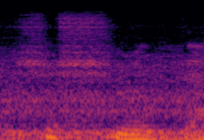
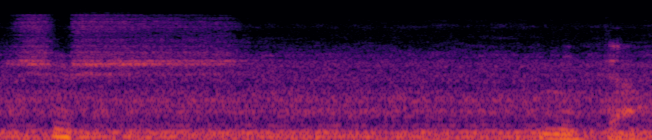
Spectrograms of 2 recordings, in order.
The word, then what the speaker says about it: সুস্মিতা: তারপরে সুস্মিতা, হ্যাঁ সুন্দর হাসি। তাহলে দেখো এখানেও তাই যে মফলার উচ্চারণ হবে, কিন্তু নিয়ম অনুযায়ী হওয়ার কথা ছিল না, ব্যতিক্রমের মধ্যে পড়ছে। তাহলে সুস্মিতা।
